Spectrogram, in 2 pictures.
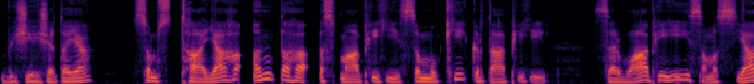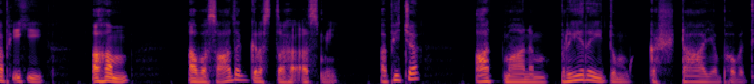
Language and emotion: Sanskrit, sad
